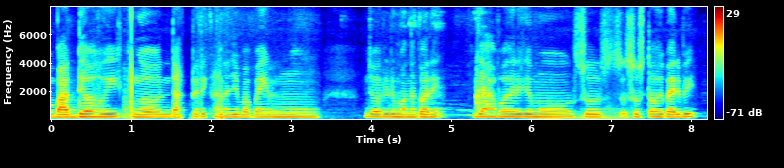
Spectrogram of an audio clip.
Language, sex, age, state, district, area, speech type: Odia, female, 18-30, Odisha, Ganjam, urban, spontaneous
